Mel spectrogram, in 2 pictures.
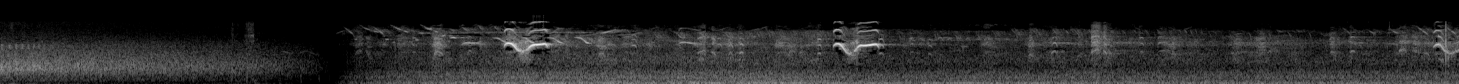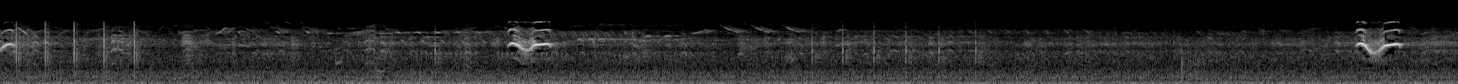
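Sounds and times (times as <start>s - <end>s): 
bristle-thighed curlew Numenius tahitiensis giving wavering whistled phrases: 0.0s - 11.1s, 13.4s - 24.5s, 28.0s - 29.1s.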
